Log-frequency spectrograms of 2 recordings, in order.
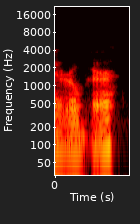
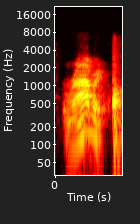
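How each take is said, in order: First: Robert pronounced "roh-BAIR"; French-style pronunciation. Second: Robert pronounced "RAH-bert"; English-style pronunciation. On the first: Host unsure of the player's name, Robert as "roh-BAIR". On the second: Host testing the player's name, Robert as "RAH-bert". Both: Real, not acted. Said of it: "think you say Robert".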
